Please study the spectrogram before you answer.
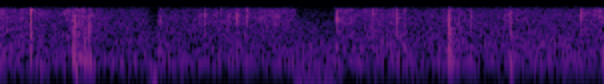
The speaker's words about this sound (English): I'm going to give them a good shuffle. I'm going to pull out three cards from the middle, and it'll tell me a little bit more about your love life.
